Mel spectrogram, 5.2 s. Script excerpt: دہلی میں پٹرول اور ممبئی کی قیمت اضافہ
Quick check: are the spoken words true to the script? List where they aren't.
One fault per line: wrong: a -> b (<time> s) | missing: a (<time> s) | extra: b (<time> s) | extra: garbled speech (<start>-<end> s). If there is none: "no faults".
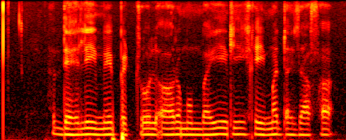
no faults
